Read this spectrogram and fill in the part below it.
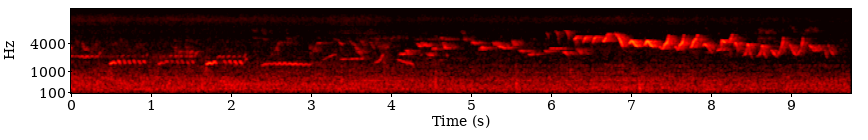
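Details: White wagtail at Ahsewiesen observation tower, Lippetal, Germany, 6 June 2015, gives quick, sharp, high chirping notes in a rapid run, loudest near the end; fainter bird calls earlier over a steady background hiss.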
